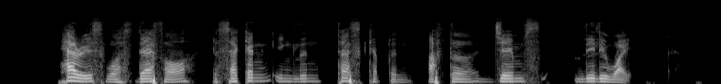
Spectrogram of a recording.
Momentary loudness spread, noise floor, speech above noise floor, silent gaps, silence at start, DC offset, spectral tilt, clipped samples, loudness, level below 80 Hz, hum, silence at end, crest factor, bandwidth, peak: 16 LU; under -90 dBFS; over 66 dB; none; 0.6 s; under 0.1%; -7 dB/octave; under 0.1%; -25 LUFS; -44 dBFS; none; 0.9 s; 22 dB; 8.8 kHz; -2 dBFS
